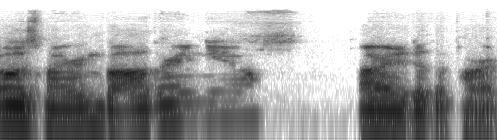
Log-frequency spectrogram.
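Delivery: polite, courteous tone. Retelling what the dentist asked about her ring: imitating a polite dentist. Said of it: "my dentist was really polite about it".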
